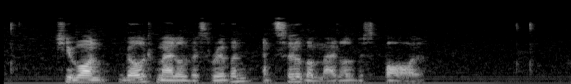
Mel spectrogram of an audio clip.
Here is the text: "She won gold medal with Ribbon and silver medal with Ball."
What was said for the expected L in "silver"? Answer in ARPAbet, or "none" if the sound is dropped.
none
